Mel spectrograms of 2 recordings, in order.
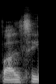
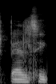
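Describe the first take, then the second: First: "पाल्सी" with a broad open first vowel; variant pronunciation. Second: "पैल्सी" with a front "a" as in "pal"; variant pronunciation. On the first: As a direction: say "पाल्सी" as PAAL-see. ("पाल्सी" को खुले "आ" स्वर से बोलें) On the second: ("पैल्सी" को "पै" वाले स्वर से बोलें) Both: Shown as a demonstration. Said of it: "इसकी प्रोनंसिएशन ठीक रखनी है".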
